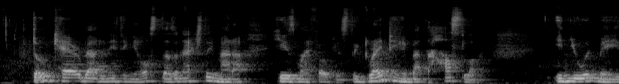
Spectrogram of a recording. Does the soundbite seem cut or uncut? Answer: uncut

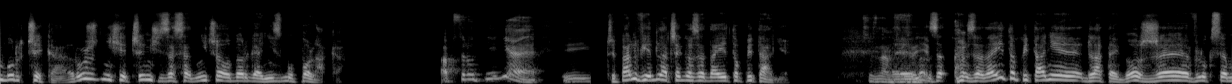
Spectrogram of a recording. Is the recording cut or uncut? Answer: cut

